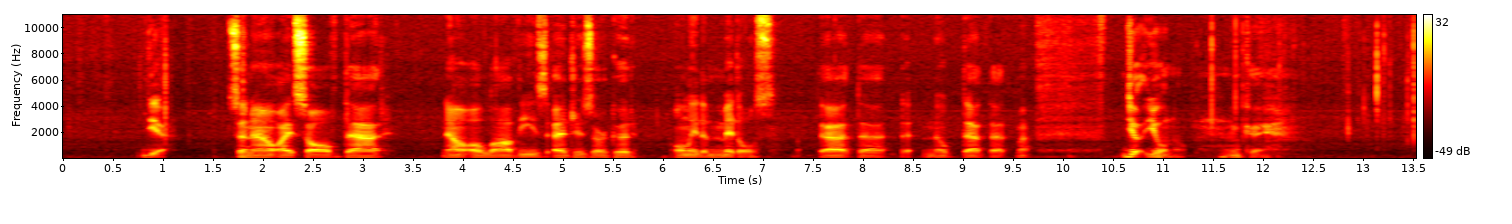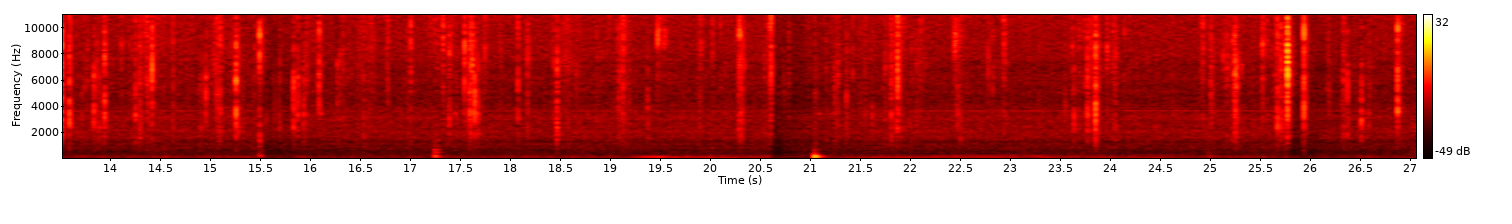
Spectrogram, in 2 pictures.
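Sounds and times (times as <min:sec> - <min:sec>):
puzzle cube clicking and rattling: 0:12.8 - 0:19.5, 0:24.9 - 0:27.0.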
